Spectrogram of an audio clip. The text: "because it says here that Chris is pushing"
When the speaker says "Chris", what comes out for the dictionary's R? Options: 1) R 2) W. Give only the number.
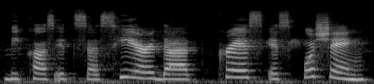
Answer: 1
